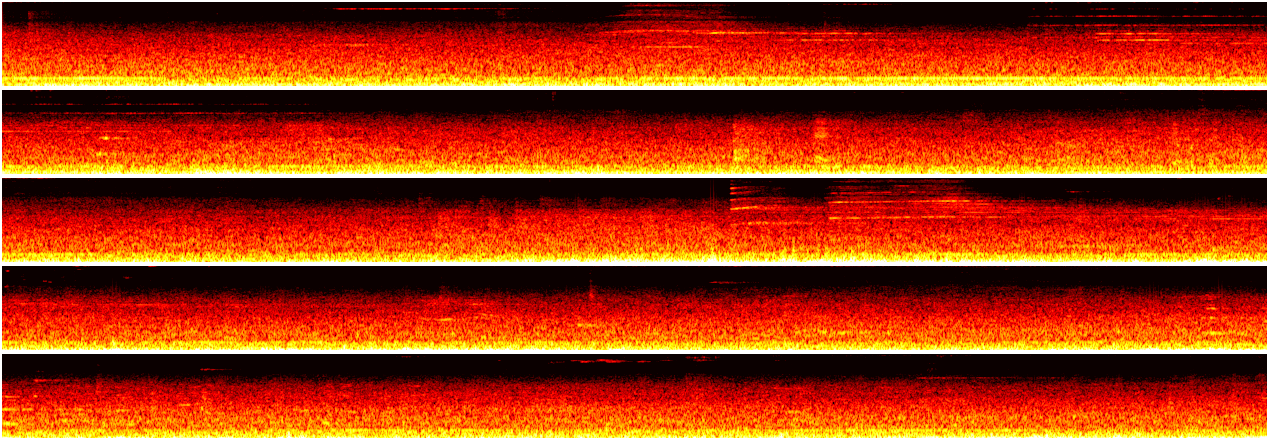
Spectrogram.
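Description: City street traffic: a steady rumble of passing vehicles and scooters under a constant hum, growing louder from about halfway through as heavier traffic passes.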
